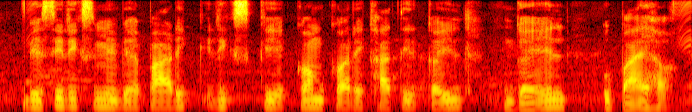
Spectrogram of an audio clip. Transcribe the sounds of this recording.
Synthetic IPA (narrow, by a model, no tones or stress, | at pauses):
b̪eːsiɾɪksmẽbɛpaɾikɾɪkskekəmkəɾekʰat̪iɾkəɪl | ɡəel | upaeɦə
